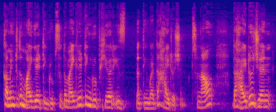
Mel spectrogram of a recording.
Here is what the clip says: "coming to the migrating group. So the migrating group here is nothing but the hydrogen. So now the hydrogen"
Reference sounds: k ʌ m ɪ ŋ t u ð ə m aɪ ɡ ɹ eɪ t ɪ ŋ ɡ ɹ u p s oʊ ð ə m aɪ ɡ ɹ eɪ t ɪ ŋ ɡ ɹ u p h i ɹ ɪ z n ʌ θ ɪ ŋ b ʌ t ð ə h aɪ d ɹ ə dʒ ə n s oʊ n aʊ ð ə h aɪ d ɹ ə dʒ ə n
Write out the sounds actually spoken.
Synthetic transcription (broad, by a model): k ʌ m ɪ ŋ t u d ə m aɪ ɡ ɹ eɪ t ɪ ŋ ɡ ɹ u p s oʊ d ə m aɪ ɡ ɹ eɪ t ɪ ŋ ɡ ɹ u p h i ɹ ɪ z n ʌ t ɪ ŋ b ʌ t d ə h aɪ d ɹ ə dʒ ə n s oʊ n aʊ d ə h aɪ d ɹ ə dʒ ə n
